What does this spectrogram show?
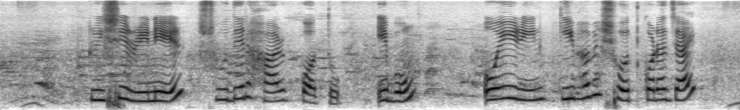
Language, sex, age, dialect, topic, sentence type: Bengali, female, 18-24, Rajbangshi, agriculture, question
